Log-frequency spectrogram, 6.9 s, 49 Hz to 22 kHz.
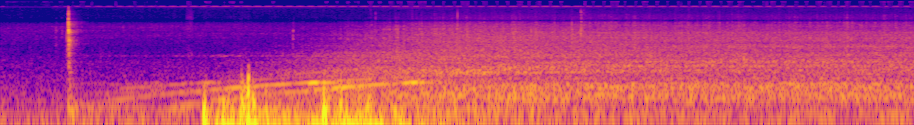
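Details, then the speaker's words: GE 5050 BTU window air conditioner made May 2018 (R410A, 9.17 oz), installed, fan on high: a click, then a hum rising in pitch as the fan spins up and settles into a smooth, steady airflow whoosh. The fan runs normally. "So let's start with high fan."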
